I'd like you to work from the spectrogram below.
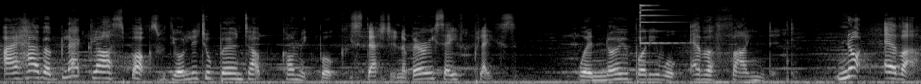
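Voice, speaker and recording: A man's voice: very high voice, expressive, measured pace, fairly bright tone, faint music behind, pitched above the performer's own voice, exaggerated voice, poor audio. A man voicing an eerie little girl who talks in a grave, grown-up serious tone. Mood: solemn. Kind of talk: audiobook character voice.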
